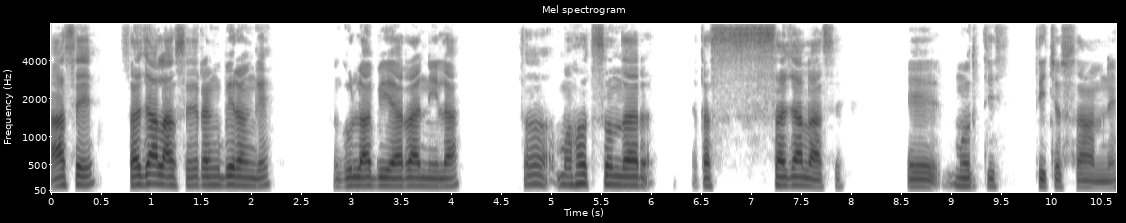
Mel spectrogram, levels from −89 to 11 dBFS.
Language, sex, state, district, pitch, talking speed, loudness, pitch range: Halbi, male, Chhattisgarh, Bastar, 140 Hz, 115 wpm, -18 LUFS, 130-155 Hz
